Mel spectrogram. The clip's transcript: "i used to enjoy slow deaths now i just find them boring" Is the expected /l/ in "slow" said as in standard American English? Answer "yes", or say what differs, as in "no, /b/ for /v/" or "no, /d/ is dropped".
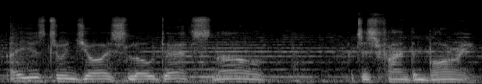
yes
